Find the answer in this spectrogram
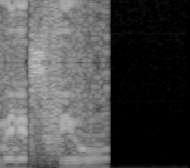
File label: MOS6581R3, Electronic Speech Systems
